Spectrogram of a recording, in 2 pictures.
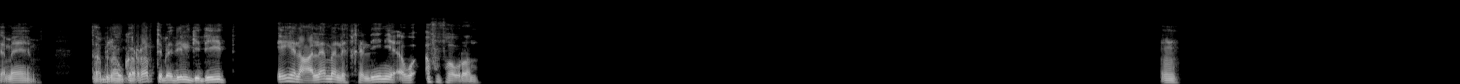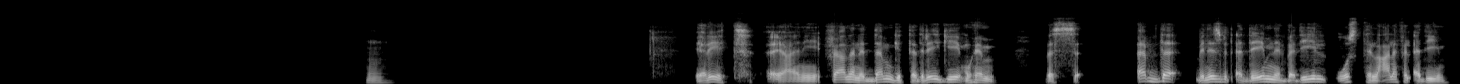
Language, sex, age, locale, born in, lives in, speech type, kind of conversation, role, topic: Arabic, male, 45-49, ar-EG, Egypt, Egypt, read, expert-assistant, asker, إزاي أعمل خطة للطوارئ في إدارة المواشي، زي التعامل مع الأمراض المفاجئة أو نقص الأعلاف، وأضمن استمرارية المشروع؟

